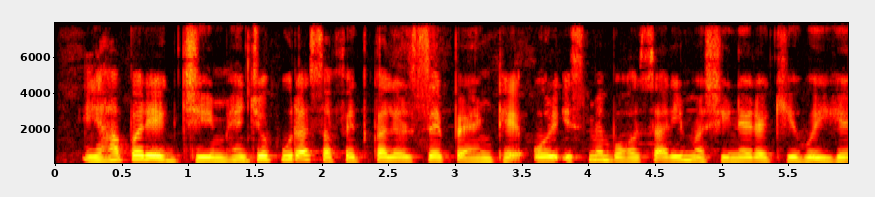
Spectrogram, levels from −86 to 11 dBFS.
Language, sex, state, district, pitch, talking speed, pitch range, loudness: Hindi, female, Himachal Pradesh, Shimla, 205 Hz, 200 wpm, 190-230 Hz, -17 LUFS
